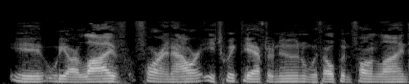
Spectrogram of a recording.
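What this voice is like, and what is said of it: Voice sounds strange, altered. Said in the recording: “my voice is a little strange today, as it sometimes is”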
